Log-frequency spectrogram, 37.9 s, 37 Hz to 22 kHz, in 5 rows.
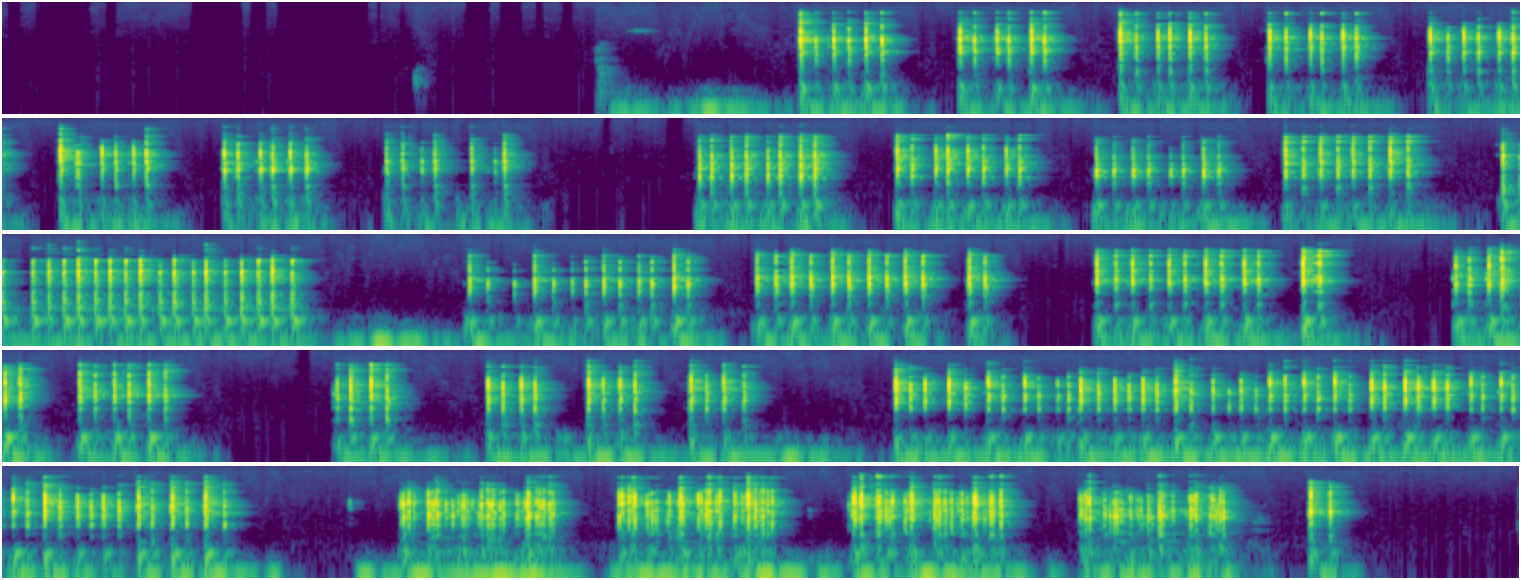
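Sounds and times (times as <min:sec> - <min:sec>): typing on mechanical keyboard: 0:04.0 - 0:10.3, 0:11.1 - 0:16.8, 0:17.5 - 0:23.8, 0:24.4 - 0:26.6, 0:27.2 - 0:31.6, 0:32.3 - 0:37.2.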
